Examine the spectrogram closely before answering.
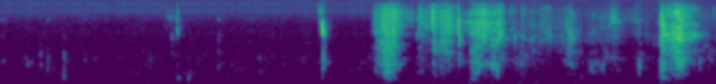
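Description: Close-miked eating: a few soft mouth clicks, then about three seconds of loud, irregular crunching and chewing of food.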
